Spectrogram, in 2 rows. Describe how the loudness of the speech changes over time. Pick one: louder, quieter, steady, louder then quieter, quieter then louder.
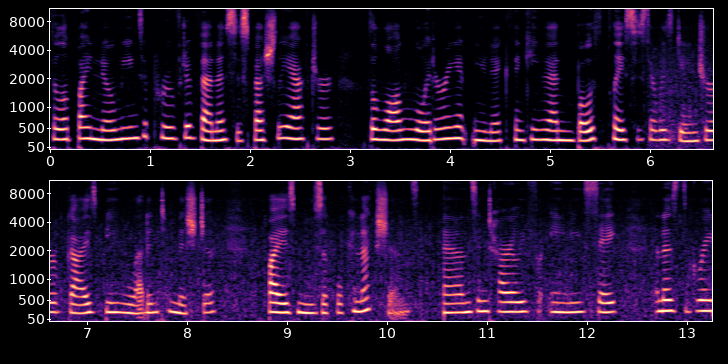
steady.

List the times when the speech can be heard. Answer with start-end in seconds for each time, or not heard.
0.0-13.2.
